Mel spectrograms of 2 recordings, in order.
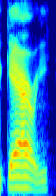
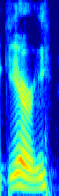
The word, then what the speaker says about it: Gary: When I first came to the region and like most New Yorkers, you say Gary and I had to learn to say Gary.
